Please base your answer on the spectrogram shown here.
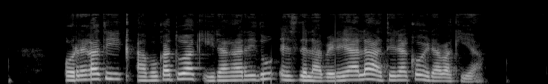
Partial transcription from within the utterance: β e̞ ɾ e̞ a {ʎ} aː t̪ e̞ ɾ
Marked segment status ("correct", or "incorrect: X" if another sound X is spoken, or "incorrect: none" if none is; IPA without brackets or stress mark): incorrect: l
